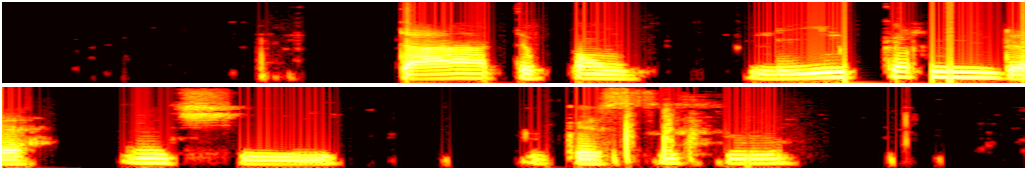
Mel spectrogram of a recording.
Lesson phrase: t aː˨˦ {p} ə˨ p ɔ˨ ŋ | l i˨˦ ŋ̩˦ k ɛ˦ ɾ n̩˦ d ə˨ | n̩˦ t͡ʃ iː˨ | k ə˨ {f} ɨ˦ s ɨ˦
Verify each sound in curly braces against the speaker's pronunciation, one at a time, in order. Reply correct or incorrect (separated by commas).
incorrect, incorrect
